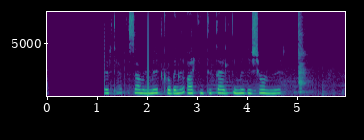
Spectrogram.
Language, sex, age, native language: Icelandic, female, 18-19, Icelandic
